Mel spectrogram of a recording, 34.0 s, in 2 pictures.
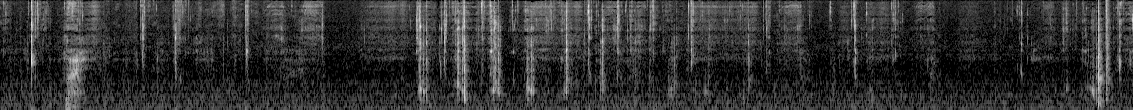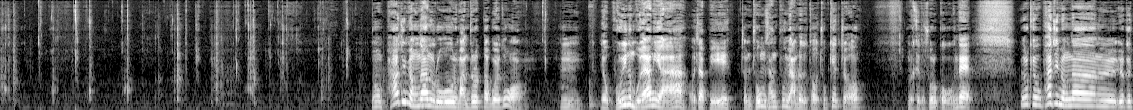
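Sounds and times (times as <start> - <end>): wet crunchy chewing: 0.0 - 14.2, 15.0 - 22.6.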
